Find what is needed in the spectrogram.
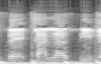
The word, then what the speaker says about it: Qalazive: I think it's Qalazive.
